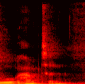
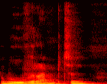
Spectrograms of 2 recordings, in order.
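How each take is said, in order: First: It is said in a standard, non-local accent. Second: It is said in a local Black Country accent.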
